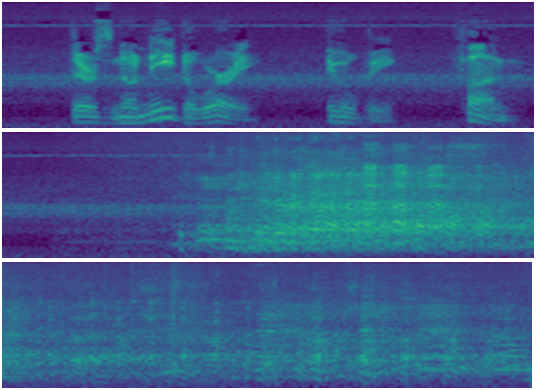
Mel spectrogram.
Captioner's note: laughter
